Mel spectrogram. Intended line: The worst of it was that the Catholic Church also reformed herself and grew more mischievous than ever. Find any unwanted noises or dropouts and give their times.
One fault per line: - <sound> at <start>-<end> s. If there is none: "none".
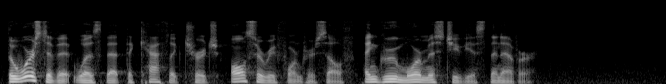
none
